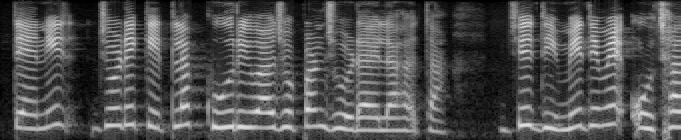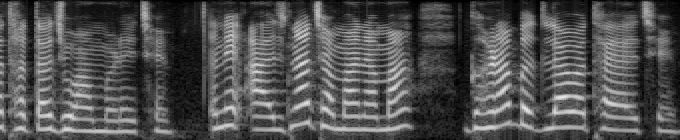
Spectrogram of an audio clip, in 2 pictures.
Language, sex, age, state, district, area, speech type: Gujarati, female, 18-30, Gujarat, Mehsana, rural, spontaneous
